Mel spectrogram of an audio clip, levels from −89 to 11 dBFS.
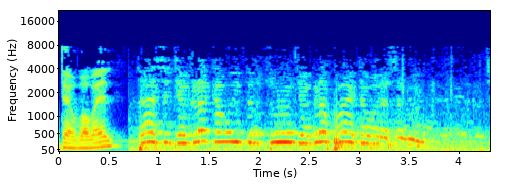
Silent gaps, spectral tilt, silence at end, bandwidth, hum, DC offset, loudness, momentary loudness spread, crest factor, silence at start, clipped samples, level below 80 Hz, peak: none; -7 dB/octave; 0 s; 8 kHz; none; under 0.1%; -14 LUFS; 10 LU; 12 dB; 0 s; under 0.1%; -28 dBFS; 0 dBFS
